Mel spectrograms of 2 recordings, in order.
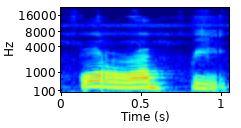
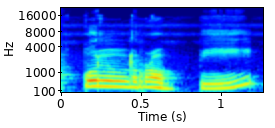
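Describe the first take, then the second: First: The l merges into a doubled r. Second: The l is pronounced before the r. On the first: "maka dibaca menjadi langsung ke ro ya" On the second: "pada qul rabbi lam bertemu ro"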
